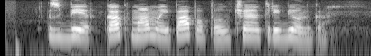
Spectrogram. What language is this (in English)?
Russian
